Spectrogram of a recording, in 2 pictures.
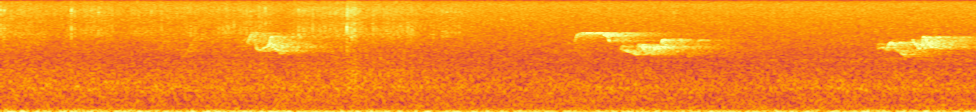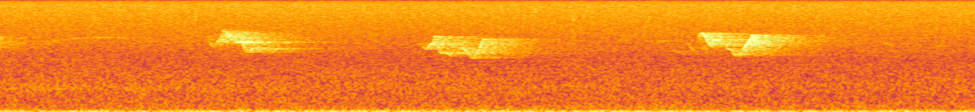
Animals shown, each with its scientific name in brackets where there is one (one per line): Eastern Wood-Pewee (Contopus virens)
Red-eyed Vireo (Vireo olivaceus)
